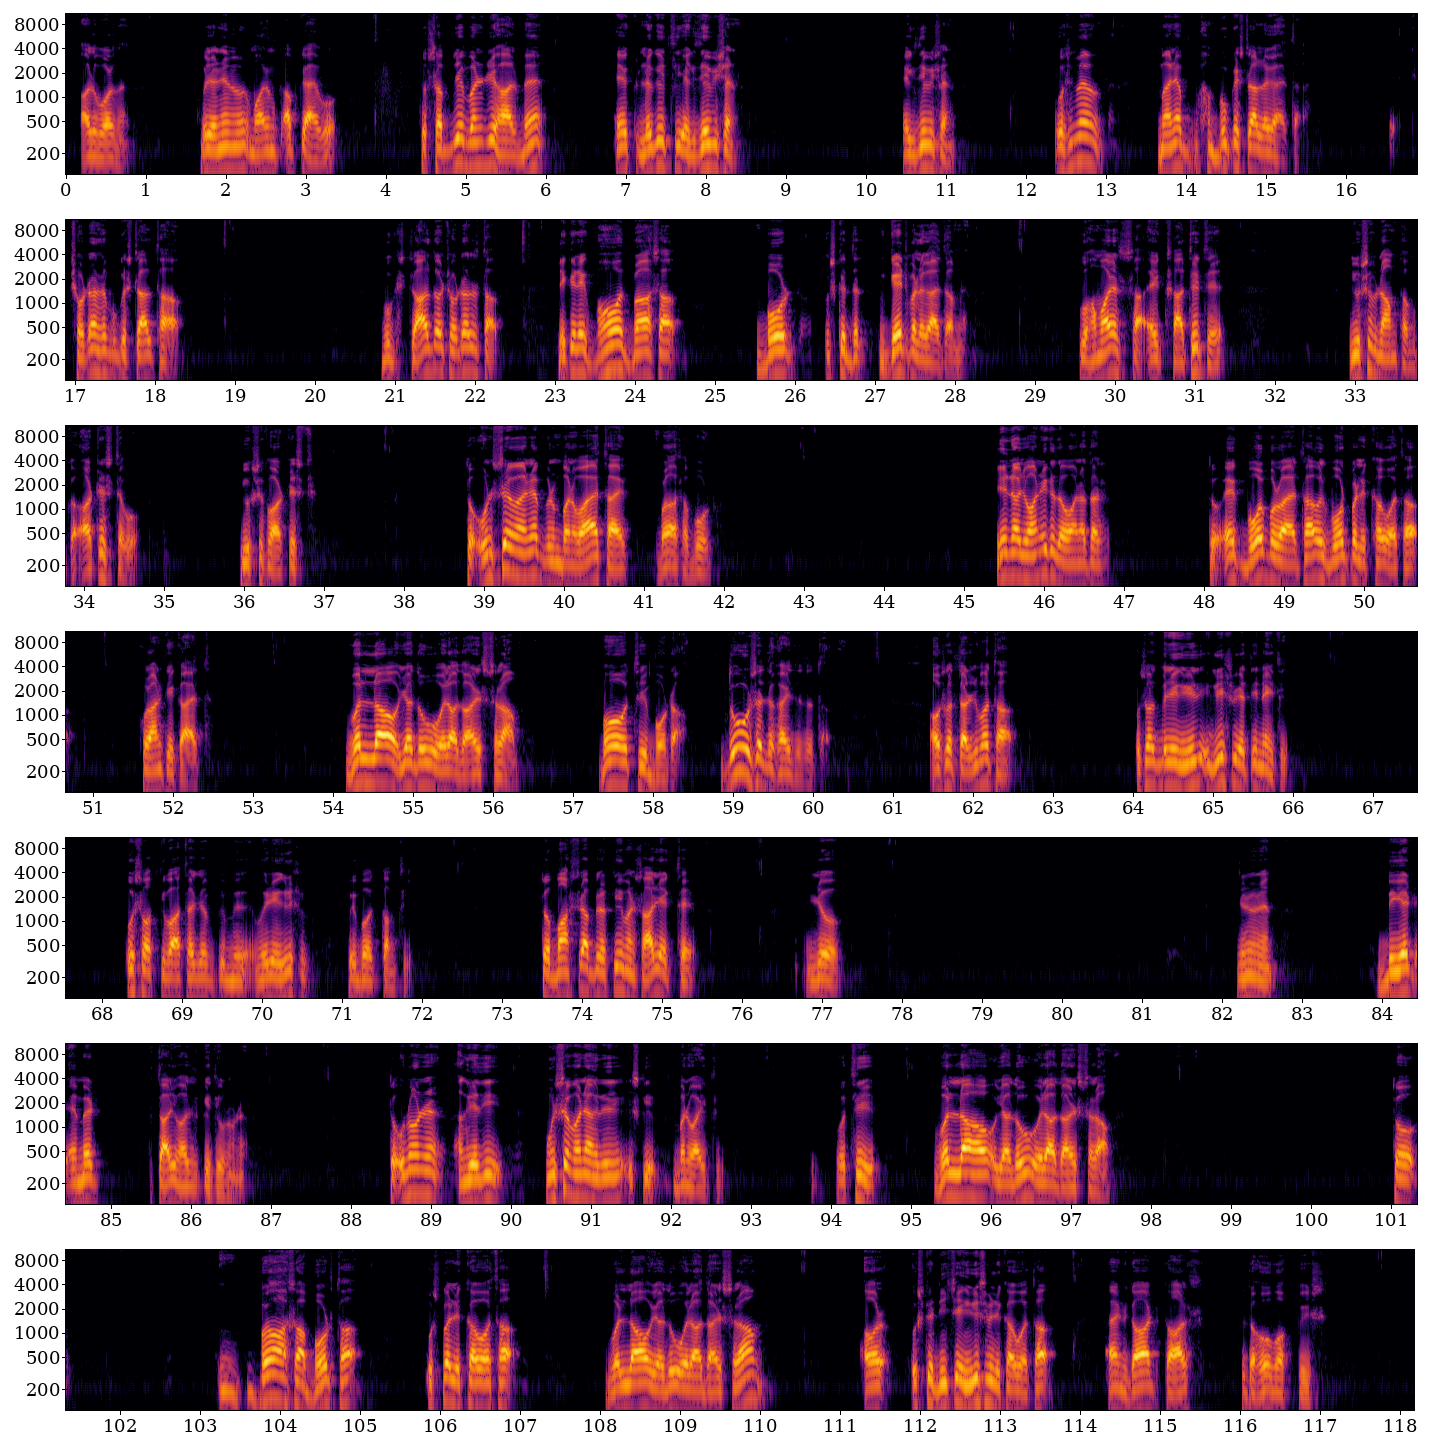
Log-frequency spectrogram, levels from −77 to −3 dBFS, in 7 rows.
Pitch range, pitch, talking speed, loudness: 105-140 Hz, 120 Hz, 105 wpm, -21 LUFS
